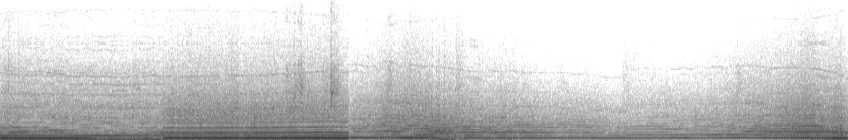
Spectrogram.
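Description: Race cars on single-car qualifying laps scream at high revs, the engine note holding steady as if bouncing off the rev limiter, then dropping and climbing again as they head into corners, loud and continuous with no talk.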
